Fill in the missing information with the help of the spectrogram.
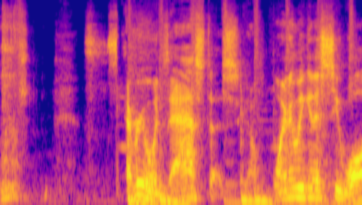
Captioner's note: laughs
